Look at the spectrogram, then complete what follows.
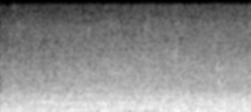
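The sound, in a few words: river water flowing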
